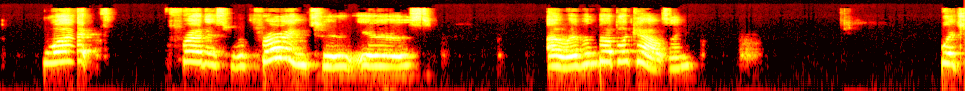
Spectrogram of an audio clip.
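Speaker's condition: Cerebral palsy; largely independent

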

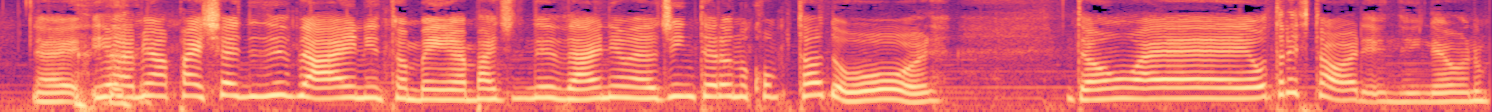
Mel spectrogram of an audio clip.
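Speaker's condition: Deafness; oral deaf, profound loss left ear, severe loss right ear, hearing aid one side only, other side little benefit; speech therapy almost whole life, cannot make phone calls

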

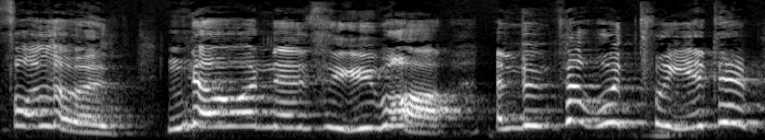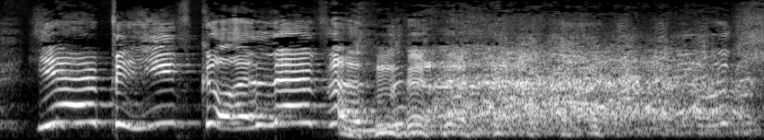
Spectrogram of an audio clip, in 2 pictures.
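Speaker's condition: Athetoid cerebral palsy; with myotonia and ataxia

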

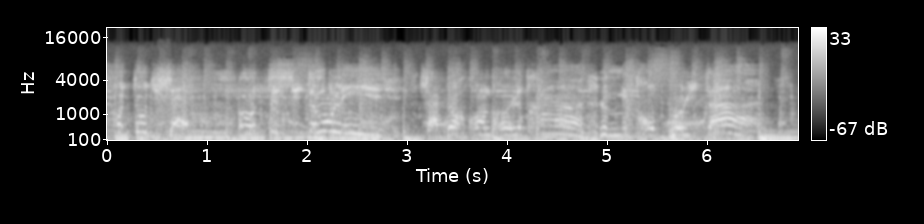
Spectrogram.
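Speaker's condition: No condition

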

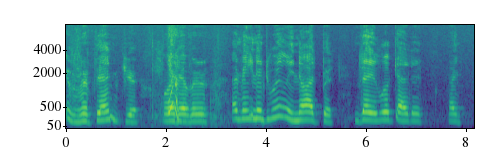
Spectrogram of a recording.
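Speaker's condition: Cerebral palsy; no medication

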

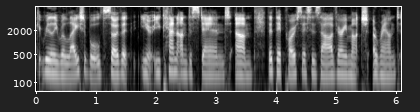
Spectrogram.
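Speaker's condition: No condition

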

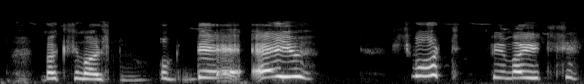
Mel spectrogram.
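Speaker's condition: Cerebral palsy; severe, wheelchair user

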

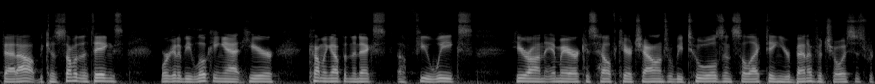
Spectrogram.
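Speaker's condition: No condition

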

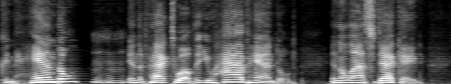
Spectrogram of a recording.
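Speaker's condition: No condition

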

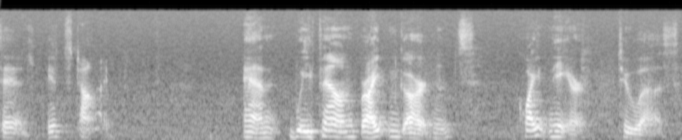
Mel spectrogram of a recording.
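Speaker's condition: Spasmodic dysphonia; diagnosed 1998 at Johns Hopkins within 1 hour

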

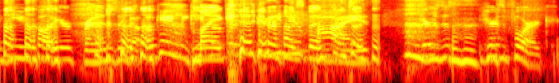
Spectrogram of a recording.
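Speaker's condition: No condition

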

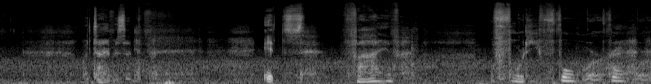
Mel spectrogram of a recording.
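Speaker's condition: No condition

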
